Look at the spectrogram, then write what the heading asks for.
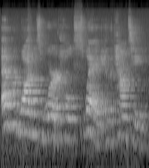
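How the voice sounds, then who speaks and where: Stage play: actress as reserved, conflicted period townswoman, medium pitch, hesitant, heard from a distance in a very echoey theatre. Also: lively intonation, a little slow, close to an everyday voice. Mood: reluctant, faintly bitter. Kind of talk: staged reading of a historical play. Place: theatre stage, recorded from the audience. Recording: echoey hall, distant mic, faint noise.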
